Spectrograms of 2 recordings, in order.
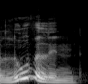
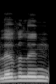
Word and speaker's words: Llewellyn: Llewellyn, it's Welsh. So Llewellyn. We have had driver shortages for months and we still have petrol. When pronouncing Llewellyn, you have to drop an A sound.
